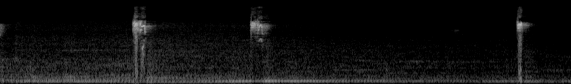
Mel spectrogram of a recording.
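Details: Male sunbird calling as a lure to provoke untrained birds: three thin, high chips at irregular intervals, set against a steady low droning hum and background hiss.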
